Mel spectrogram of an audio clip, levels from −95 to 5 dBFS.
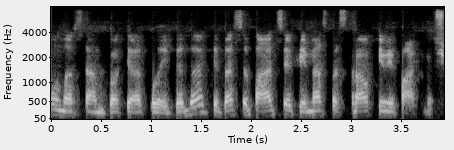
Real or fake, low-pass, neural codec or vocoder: real; 7.2 kHz; none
